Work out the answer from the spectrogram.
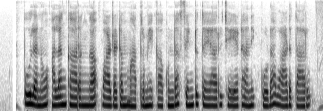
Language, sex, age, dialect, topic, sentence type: Telugu, female, 18-24, Southern, agriculture, statement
